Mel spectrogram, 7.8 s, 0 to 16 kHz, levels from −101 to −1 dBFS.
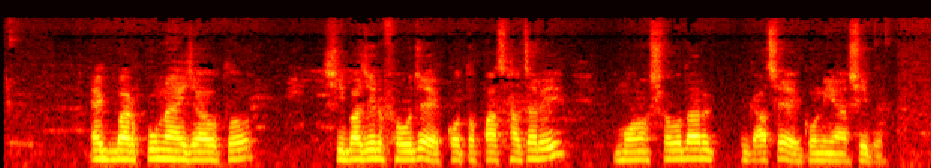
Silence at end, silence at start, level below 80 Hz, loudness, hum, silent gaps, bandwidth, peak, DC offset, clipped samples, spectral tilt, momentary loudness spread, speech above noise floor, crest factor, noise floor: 0.4 s; 0.75 s; -62 dBFS; -27 LUFS; none; none; 11.5 kHz; -10 dBFS; under 0.1%; under 0.1%; -6.5 dB/octave; 11 LU; 33 dB; 18 dB; -59 dBFS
